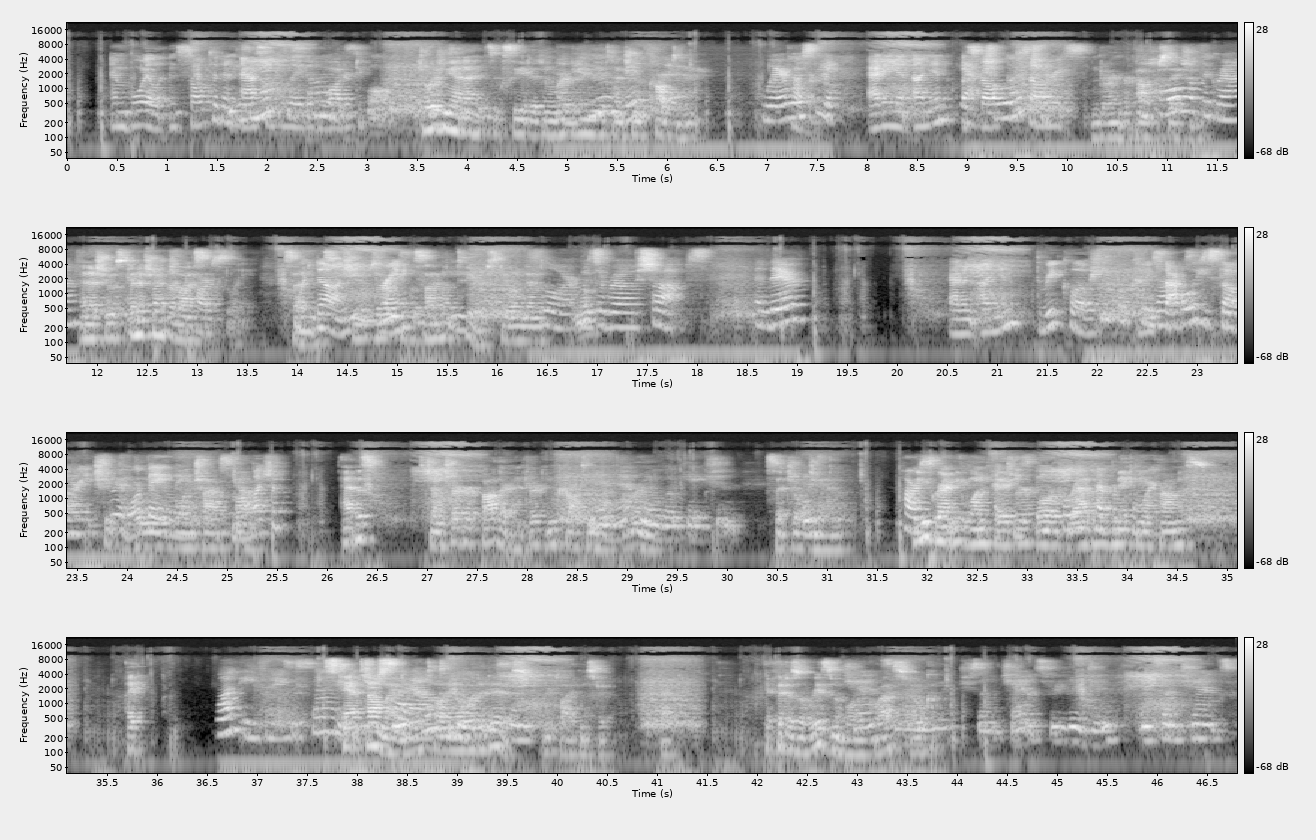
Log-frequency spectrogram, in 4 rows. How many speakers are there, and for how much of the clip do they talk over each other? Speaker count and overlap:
four, about 48%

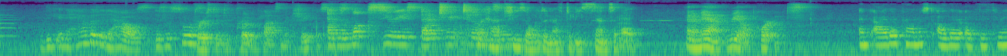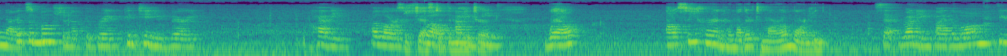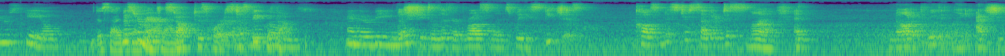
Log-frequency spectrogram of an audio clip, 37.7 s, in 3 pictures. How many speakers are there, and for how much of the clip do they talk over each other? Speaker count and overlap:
seven, about 15%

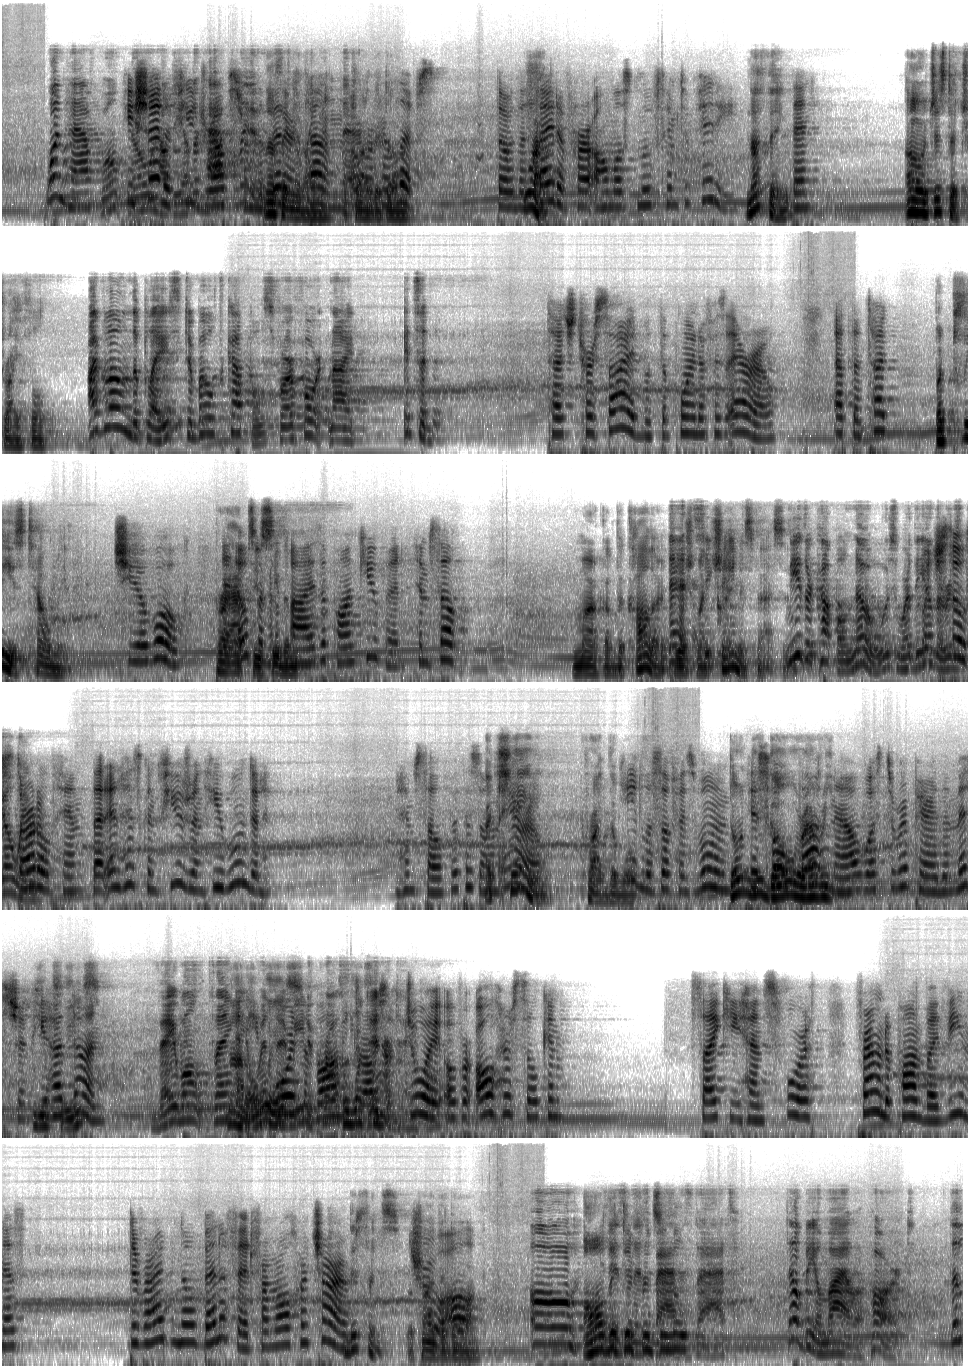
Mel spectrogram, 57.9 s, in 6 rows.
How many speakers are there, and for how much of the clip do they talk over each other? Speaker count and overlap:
three, about 33%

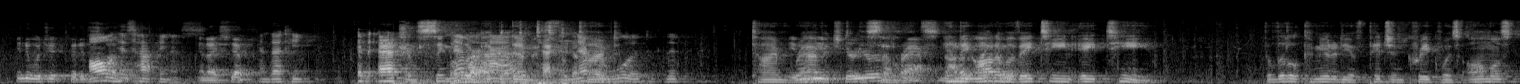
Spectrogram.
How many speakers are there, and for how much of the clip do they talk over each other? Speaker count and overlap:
four, about 42%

